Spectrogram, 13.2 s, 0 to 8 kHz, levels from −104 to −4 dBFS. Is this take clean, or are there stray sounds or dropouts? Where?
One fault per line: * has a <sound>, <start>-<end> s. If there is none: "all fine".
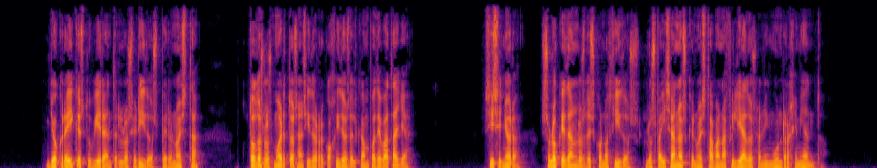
all fine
